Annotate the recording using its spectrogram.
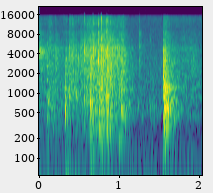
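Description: Cardboard shipping box being rummaged through by hand: rustling and crinkling of the box and packing, with a sharp knock about one and a half seconds in.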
